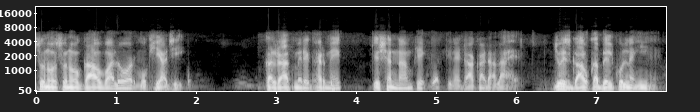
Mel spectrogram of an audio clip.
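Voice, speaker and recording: Very deep, sly village landlord acted by a man. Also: moderate pace. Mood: feigned grievance. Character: cunning, greedy village landlord, scheming and falsely wronged. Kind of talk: animated moral story character acting. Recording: dull lo-fi sound under music.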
